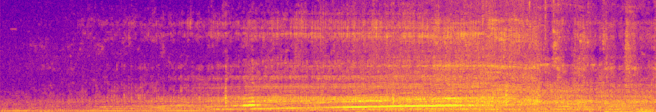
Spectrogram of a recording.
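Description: An electric motor whines, rising in pitch as it speeds up.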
